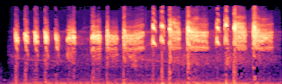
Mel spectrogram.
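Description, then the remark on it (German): A woodchat shrike calls in a rapid run of sharp, scratchy chirps and chattering notes, fairly loud, continuing nonstop for several seconds with no voices. “Das ist ein Rotkopfwürger.”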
